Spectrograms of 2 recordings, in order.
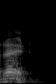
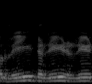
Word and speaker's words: read: हाँ, रीड का third form होता है रेड।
